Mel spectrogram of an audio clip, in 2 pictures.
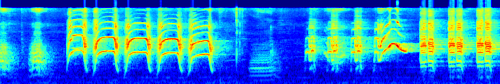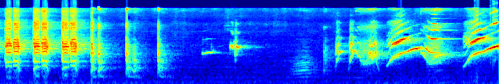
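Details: Chattering Javan myna, its call said to stir other mynas: a run of arched whistled notes, then a fast burst of harsh rasping pulses, a pause, and rising slurred whistles.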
